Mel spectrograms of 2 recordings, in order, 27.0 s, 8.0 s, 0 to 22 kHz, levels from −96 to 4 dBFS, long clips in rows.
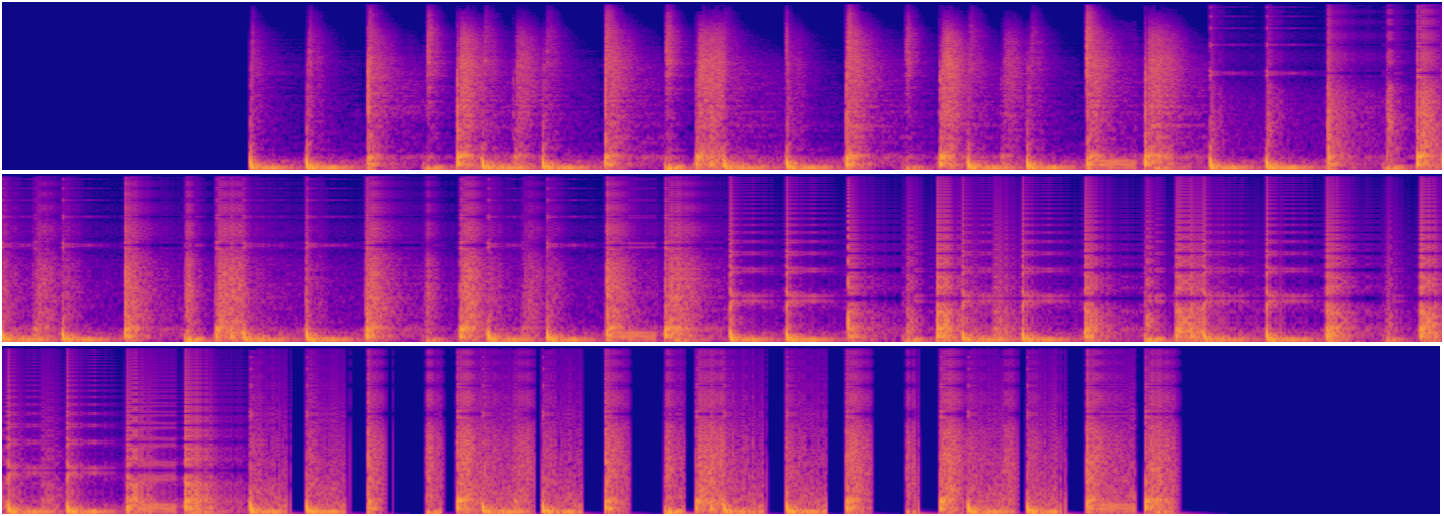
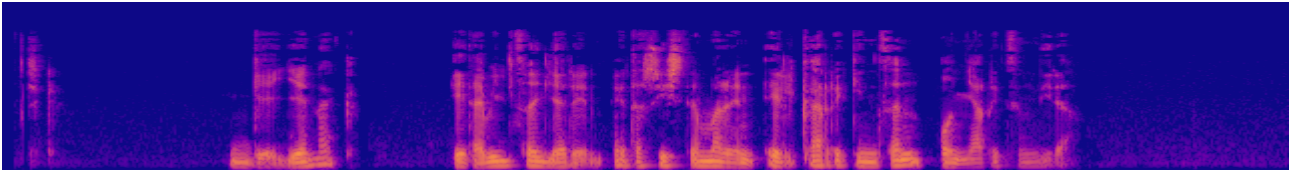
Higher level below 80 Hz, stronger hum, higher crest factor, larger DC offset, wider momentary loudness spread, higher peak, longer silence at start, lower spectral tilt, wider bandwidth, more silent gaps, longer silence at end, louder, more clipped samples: first, -30 dBFS vs -66 dBFS; neither; about the same, 20 dB vs 20 dB; neither; second, 6 LU vs 15 LU; first, -4 dBFS vs -14 dBFS; first, 1.55 s vs 0.15 s; about the same, -5.5 dB/octave vs -5.5 dB/octave; first, over 20 kHz vs 11.5 kHz; first, 20.54-20.64 s, 23.61-23.65 s vs none; first, 1.6 s vs 1.4 s; first, -24 LUFS vs -32 LUFS; neither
